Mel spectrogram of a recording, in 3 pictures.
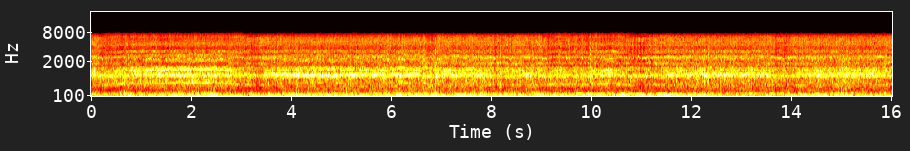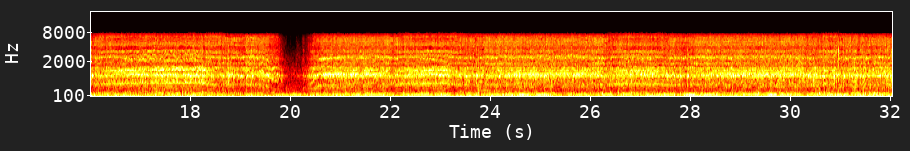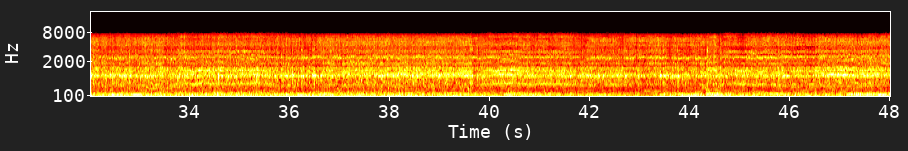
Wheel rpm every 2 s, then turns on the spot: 160, 160, 160, 160, 160, 160, 160, 160, 160, 110, 140, 160, 160, 160, 160, 160, 160, 160, 160, 160, 160, 160, 160, 160.
none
